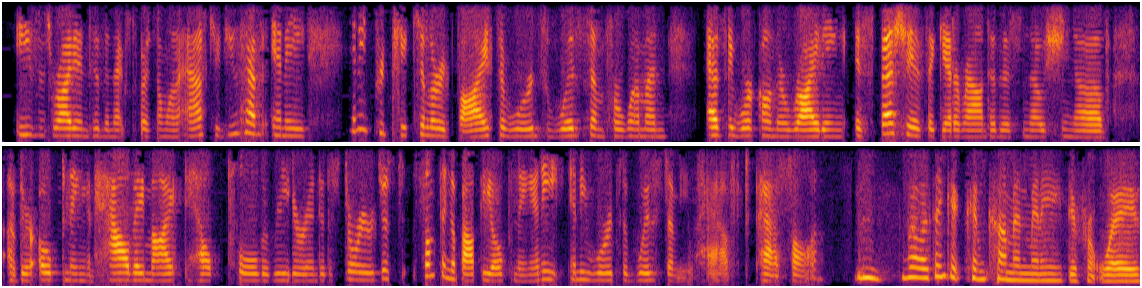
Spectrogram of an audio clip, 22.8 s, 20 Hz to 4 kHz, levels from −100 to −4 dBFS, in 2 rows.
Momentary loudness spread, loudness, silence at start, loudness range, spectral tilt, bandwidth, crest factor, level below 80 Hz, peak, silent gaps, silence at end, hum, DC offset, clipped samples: 14 LU; -25 LUFS; 0.15 s; 6 LU; -7.5 dB/octave; 4 kHz; 22 dB; -66 dBFS; -2 dBFS; none; 0 s; none; under 0.1%; under 0.1%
